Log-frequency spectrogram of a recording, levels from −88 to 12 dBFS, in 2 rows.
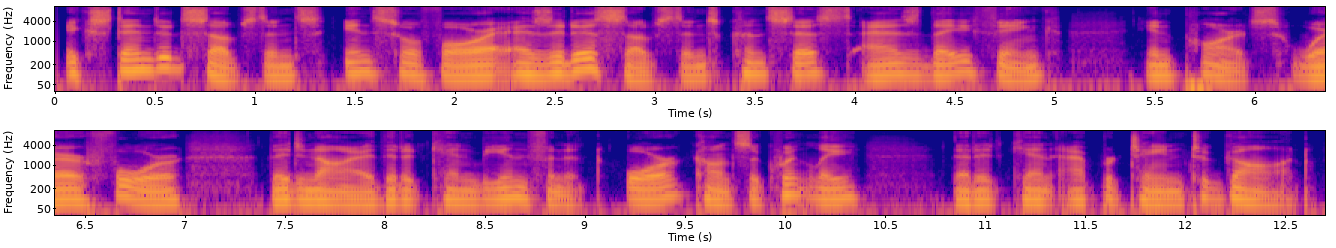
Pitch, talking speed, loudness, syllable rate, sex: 95 Hz, 145 wpm, -19 LUFS, 4.6 syllables/s, male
